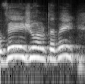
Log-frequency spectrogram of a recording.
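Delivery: urgent yell, pitched high. Recounting a shooting, quoting the friend who opened the barbershop door, retelling an urgent yell. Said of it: "ele me gritou".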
